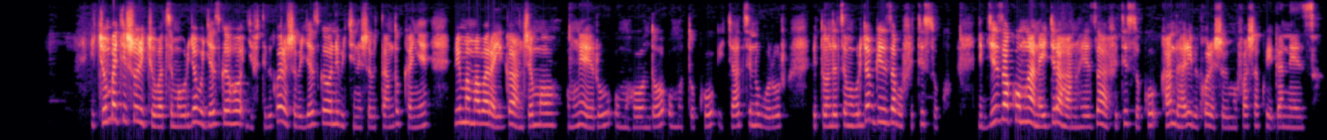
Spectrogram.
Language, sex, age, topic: Kinyarwanda, female, 18-24, education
